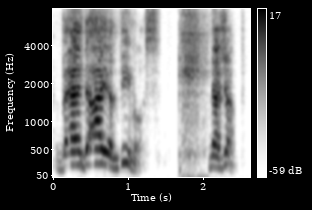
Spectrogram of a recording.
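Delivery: high, loud, self-assured hero; booming heroic introduction; Demos. Acted. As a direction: proclaim it grandly, then command. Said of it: "And he goes".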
